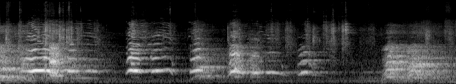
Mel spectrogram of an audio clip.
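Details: German Shepherd puppies, male and female, giving five drawn-out tonal whines, each lasting about half a second to a second, with clear overtones and short pauses between them.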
